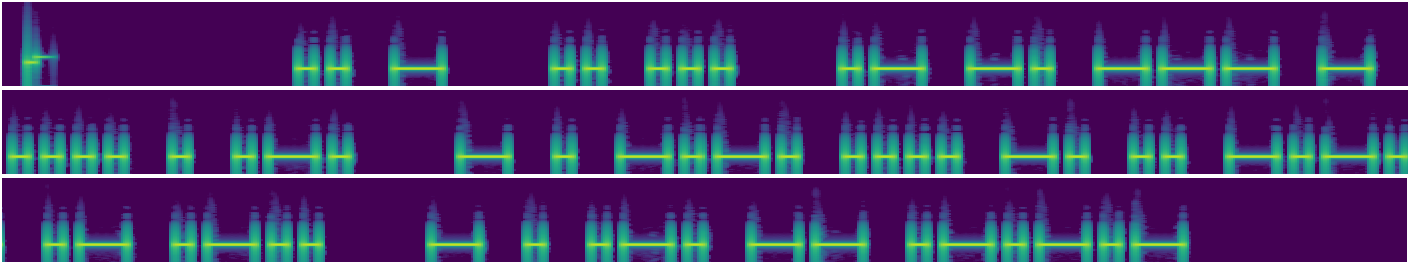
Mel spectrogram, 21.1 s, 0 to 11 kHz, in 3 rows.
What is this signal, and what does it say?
Morse code, heard as a keyed tone, about 15 wpm, 700 Hz. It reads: IT IS ANOTHER TECHNICAL TERM.
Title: Sentences from Top 1100 Words 15wpm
